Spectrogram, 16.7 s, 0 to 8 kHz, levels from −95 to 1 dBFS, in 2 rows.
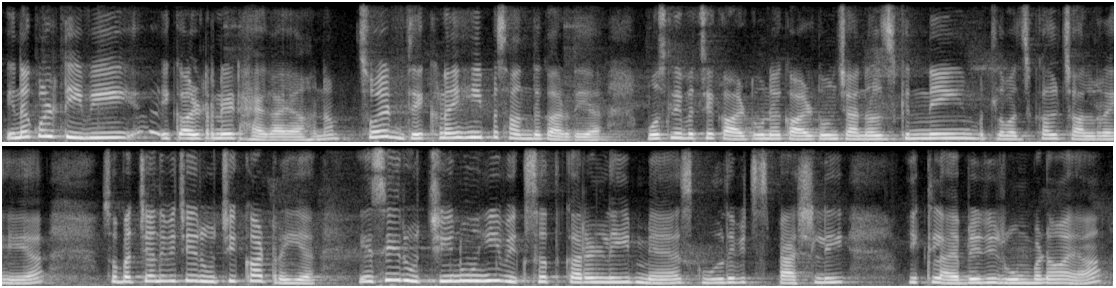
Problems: constant background noise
